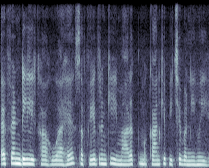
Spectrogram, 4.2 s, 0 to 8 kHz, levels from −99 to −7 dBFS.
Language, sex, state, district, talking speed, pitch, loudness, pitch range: Hindi, female, Uttar Pradesh, Muzaffarnagar, 200 wpm, 210 Hz, -18 LUFS, 195-225 Hz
